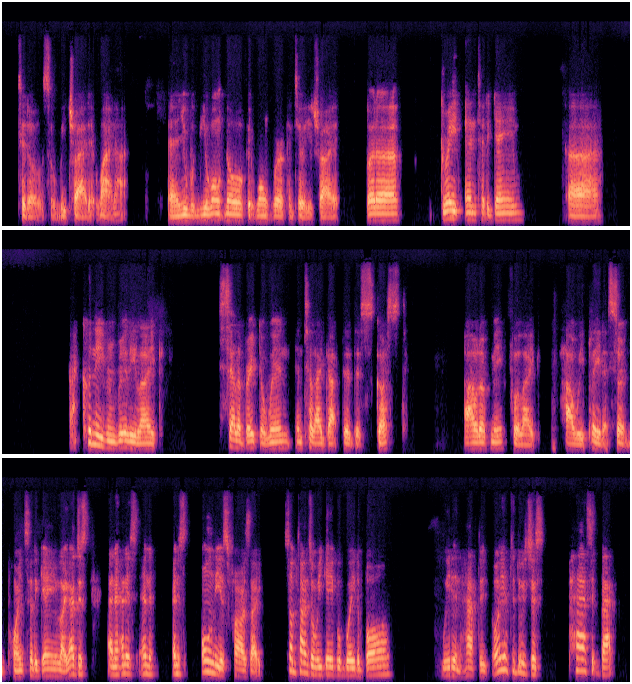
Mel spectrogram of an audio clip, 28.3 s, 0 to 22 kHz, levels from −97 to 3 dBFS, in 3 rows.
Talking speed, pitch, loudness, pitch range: 195 wpm, 120 Hz, -16 LUFS, 110-145 Hz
